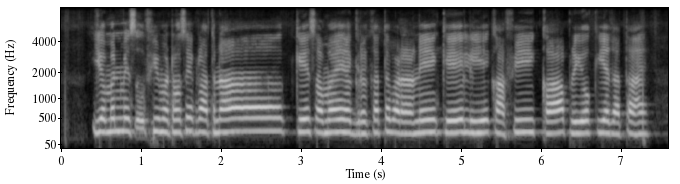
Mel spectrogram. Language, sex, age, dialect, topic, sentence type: Hindi, female, 18-24, Marwari Dhudhari, agriculture, statement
